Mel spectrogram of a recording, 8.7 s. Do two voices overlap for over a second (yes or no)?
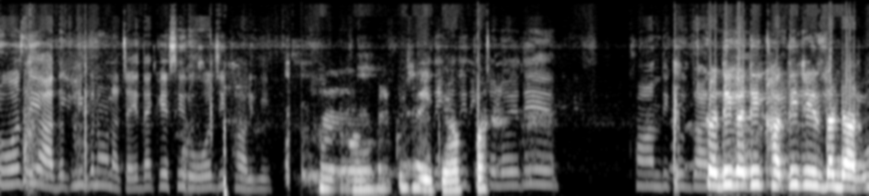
no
